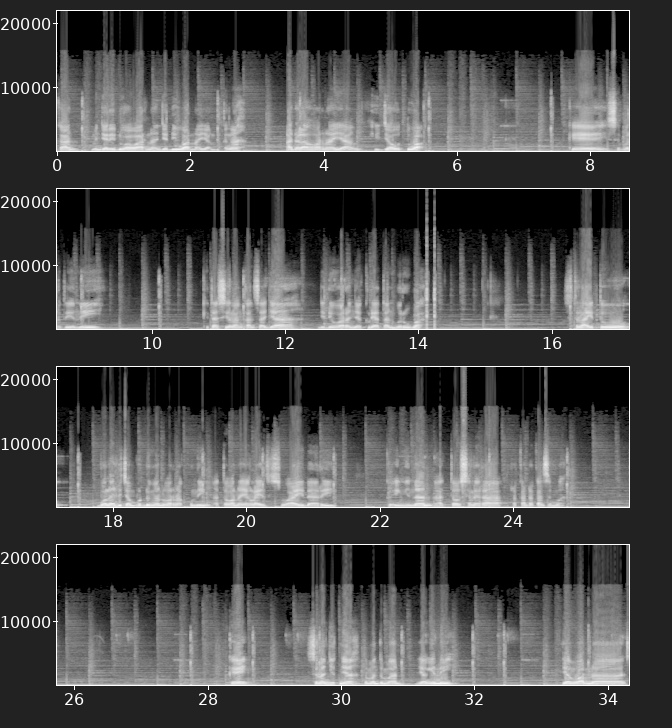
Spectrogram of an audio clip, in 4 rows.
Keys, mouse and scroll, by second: 24.1 z, 24.7 click, 25.7 space, 25.9 click, 26.2 space, 27.7 click, 28.4 space, 28.6 click, 28.9 space, 29.6 click, 29.8 space, 30.8-34.3 drag.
